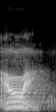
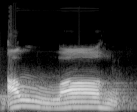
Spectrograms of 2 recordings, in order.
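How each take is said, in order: First: The L is pronounced light and thin. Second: The L is pronounced heavy and thick. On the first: The speaker calls it wrong. "bukan Allah, bukan" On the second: The speaker calls it right. "lafzul Allah itu adalah dibaca tafkhim"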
